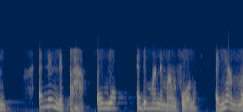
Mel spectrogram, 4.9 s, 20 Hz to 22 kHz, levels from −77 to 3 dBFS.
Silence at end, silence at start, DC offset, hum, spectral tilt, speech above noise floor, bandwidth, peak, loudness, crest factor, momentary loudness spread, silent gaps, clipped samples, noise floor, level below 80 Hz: 0 s; 0 s; under 0.1%; none; -8 dB/octave; 22 dB; 15.5 kHz; -18 dBFS; -33 LUFS; 14 dB; 6 LU; none; under 0.1%; -53 dBFS; -58 dBFS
